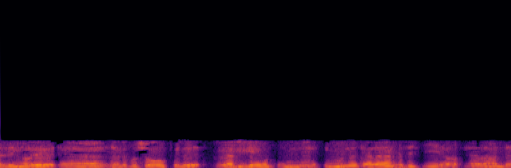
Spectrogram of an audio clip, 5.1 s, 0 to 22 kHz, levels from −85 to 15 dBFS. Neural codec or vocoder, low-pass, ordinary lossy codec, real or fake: vocoder, 24 kHz, 100 mel bands, Vocos; 3.6 kHz; MP3, 16 kbps; fake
